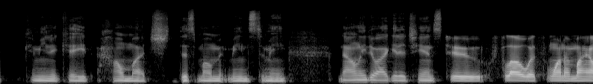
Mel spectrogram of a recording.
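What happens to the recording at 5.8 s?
At 5.8 s the input has likely switched to a poorer device, from 4.44 s to the end. After "I get a chance" comes a 20 ms gap, then dull, boxy speech: the spectrogram empties above 3.8 kHz, a faint new noise floor appears, and the waveform steps in level.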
